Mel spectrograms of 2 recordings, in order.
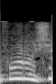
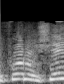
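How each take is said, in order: First: "فرش" ending in a plain closed-lip m; wrong full meem. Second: "فرش" ending in a clear tongue-tip n; wrong clear noon. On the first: Teacher warns against turning it to meem, full m. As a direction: shut the lips fully on the final m of "فرش". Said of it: "وتحولها للميم". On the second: Teacher warns against turning it to noon, clear n. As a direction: put the tongue up for a plain n after "فرش". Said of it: "وتحولها للنون". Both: Shown as a demonstration.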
